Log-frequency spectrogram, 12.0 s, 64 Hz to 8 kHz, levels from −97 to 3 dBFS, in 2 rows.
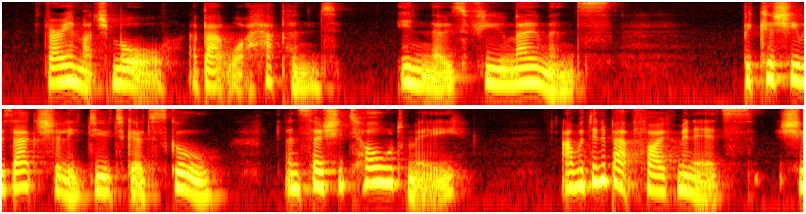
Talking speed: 150 wpm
